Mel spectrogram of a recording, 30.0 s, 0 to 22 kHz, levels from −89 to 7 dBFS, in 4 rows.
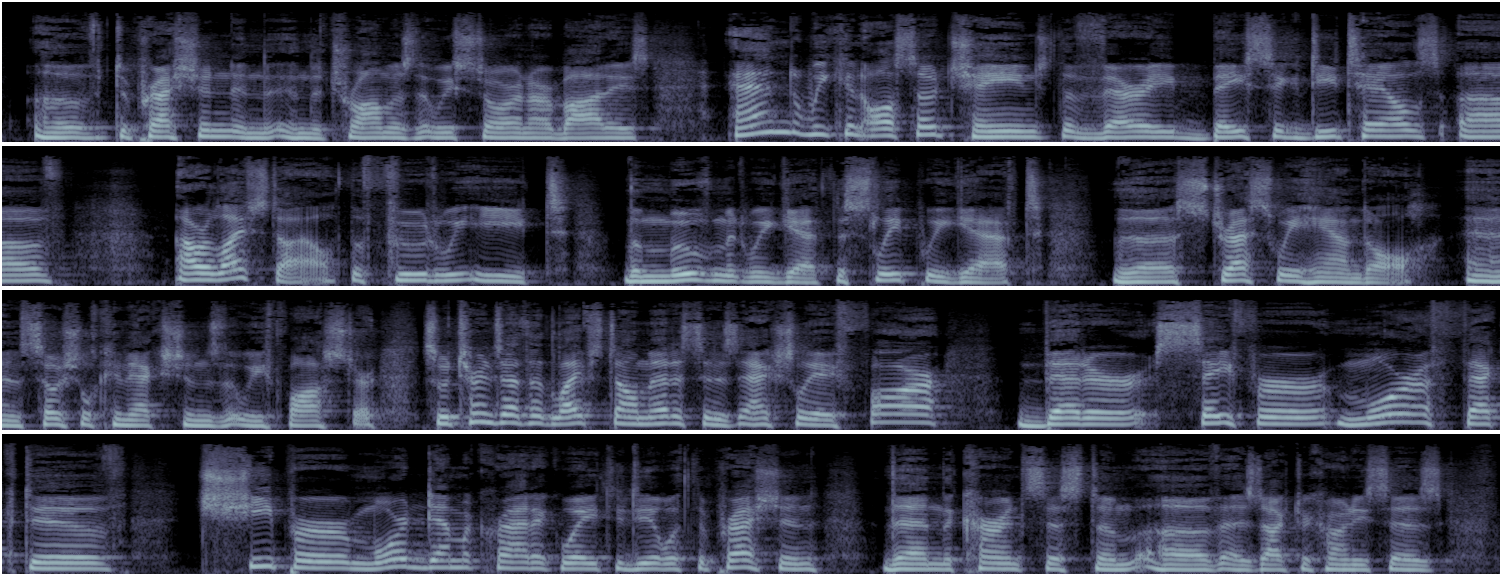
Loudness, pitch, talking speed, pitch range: -27 LUFS, 160 Hz, 160 wpm, 145-185 Hz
